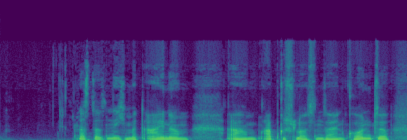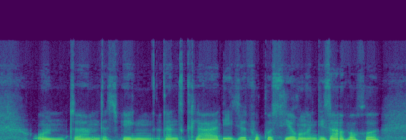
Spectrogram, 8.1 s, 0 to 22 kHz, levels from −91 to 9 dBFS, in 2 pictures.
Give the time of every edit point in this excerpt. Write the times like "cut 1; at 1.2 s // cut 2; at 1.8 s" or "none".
cut 1; at 2.6 s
